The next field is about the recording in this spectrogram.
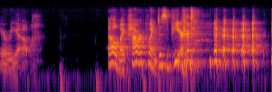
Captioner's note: laughing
